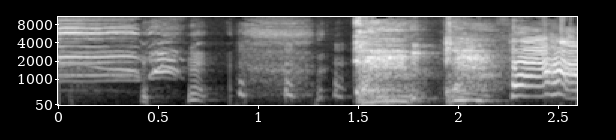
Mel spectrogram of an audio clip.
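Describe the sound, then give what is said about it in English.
A harsh coughing fit brought on by laughing: several rough coughs in quick succession, loud, with raspy throat-clearing bursts between them and no speech. “See that? I heard that. See, that brings it back now, laughing.”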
